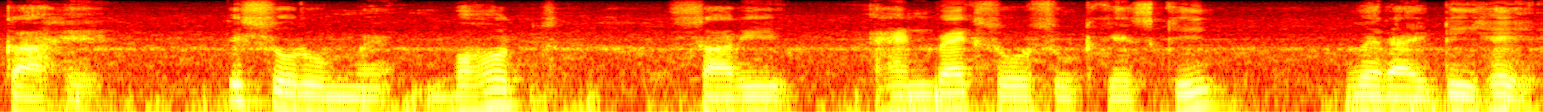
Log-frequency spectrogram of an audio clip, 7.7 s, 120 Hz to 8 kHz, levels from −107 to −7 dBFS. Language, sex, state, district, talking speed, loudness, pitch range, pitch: Hindi, male, Madhya Pradesh, Dhar, 100 wpm, -19 LUFS, 105-120 Hz, 110 Hz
